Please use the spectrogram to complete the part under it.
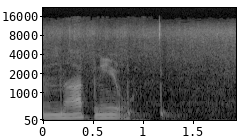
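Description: A young man speaks close to a microphone with animation.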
